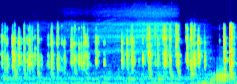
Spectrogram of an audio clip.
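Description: Rapid clacking keystrokes on a mechanical keyboard with Cherry MX switches, close and crisp, come in quick uneven bursts separated by short pauses, with no voices.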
